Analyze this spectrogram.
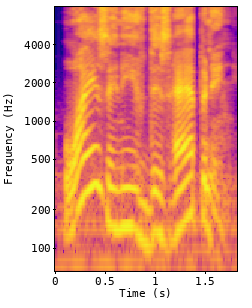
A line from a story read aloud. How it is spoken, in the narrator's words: Tolliver sighed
